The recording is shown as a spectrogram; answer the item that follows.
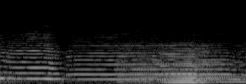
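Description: A cello and a double bass bowing a duet together: held notes, with a change of note every half second or so.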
